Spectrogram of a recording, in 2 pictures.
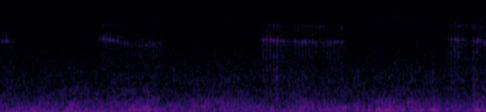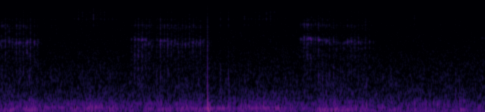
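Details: Ginger, a female pet cat who likes to sit waiting to be petted, purring indoors: a steady low rumble throughout, with a thin whistling breath sound recurring roughly every one and a half to two seconds.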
